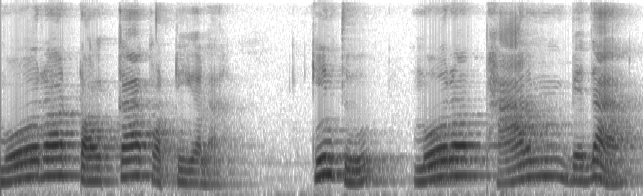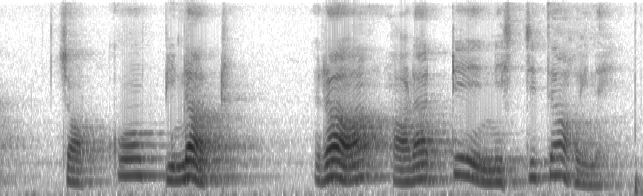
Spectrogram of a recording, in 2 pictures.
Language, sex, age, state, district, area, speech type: Odia, male, 45-60, Odisha, Dhenkanal, rural, read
